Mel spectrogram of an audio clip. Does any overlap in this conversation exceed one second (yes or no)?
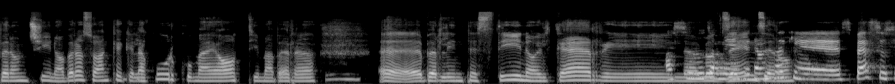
yes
